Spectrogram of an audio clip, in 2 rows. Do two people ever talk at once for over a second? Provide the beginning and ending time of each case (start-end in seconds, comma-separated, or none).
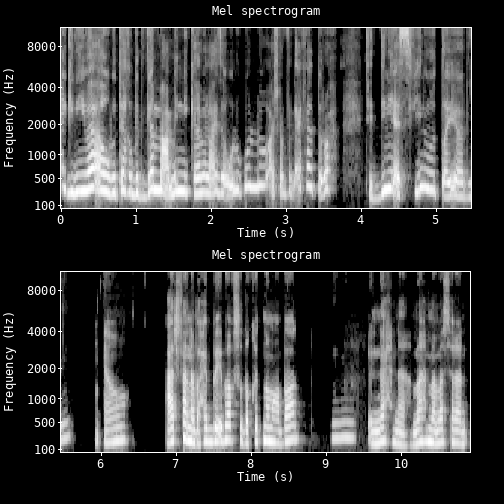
none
